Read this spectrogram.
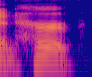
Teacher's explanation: if you're American I guess you don't pronounce the h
